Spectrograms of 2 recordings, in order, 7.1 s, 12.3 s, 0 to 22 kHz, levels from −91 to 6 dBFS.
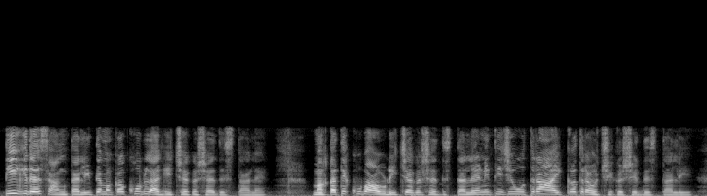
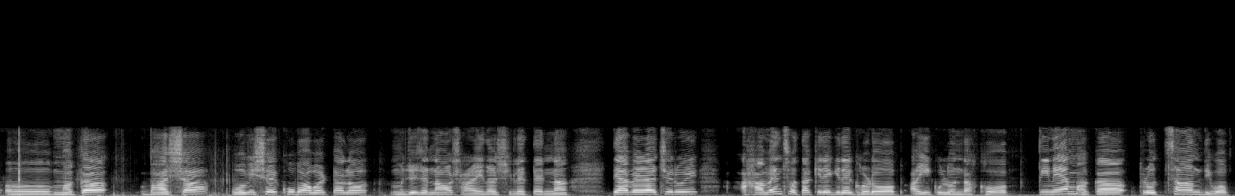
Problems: none marked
